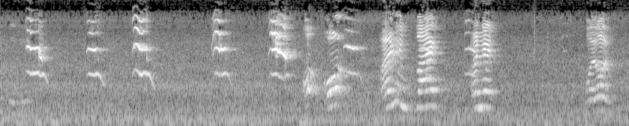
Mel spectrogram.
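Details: A mother cat with her kittens. High-pitched, falling mews come roughly every second, later turning into rougher, wavering cries, over faint room noise.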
